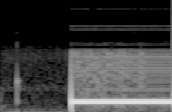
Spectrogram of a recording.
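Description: A telephone dial tone as a call is being placed: a tiny click, a short pause, then a loud, steady, unbroken tone.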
